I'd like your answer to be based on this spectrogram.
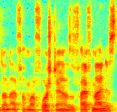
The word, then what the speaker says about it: Five9: Oder wie spricht man das Ganze aus? – Ja, ist richtig. Five9 wird es ausgesprochen.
